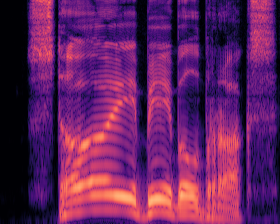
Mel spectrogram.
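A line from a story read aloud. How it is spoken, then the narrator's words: Amplified roar. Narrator (Russian): взревел усиленный громкоговорителем голос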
